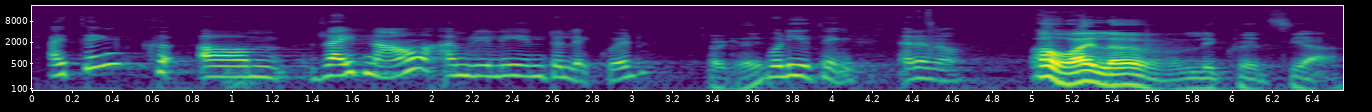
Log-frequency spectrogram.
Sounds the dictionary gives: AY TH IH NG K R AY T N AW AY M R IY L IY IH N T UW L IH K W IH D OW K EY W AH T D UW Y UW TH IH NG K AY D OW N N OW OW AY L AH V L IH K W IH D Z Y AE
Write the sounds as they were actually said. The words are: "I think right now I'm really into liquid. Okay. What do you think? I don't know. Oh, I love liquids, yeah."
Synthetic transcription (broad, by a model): AY T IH NG K R AY T N AW AY M R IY L IY IH N T UW L IH K W IH D OW K EY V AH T D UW Y UW T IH NG K AY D OW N N OW OW AY L AH V L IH K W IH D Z Y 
